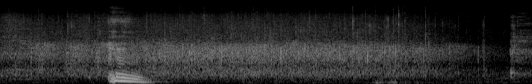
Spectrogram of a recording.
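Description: An audience applauds in a steady, dense wash of clapping that lasts the whole clip, with a brief vocal exclamation near the start.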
